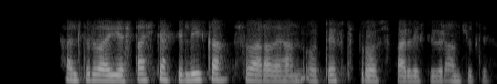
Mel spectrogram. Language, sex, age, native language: Icelandic, female, 20-29, Icelandic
